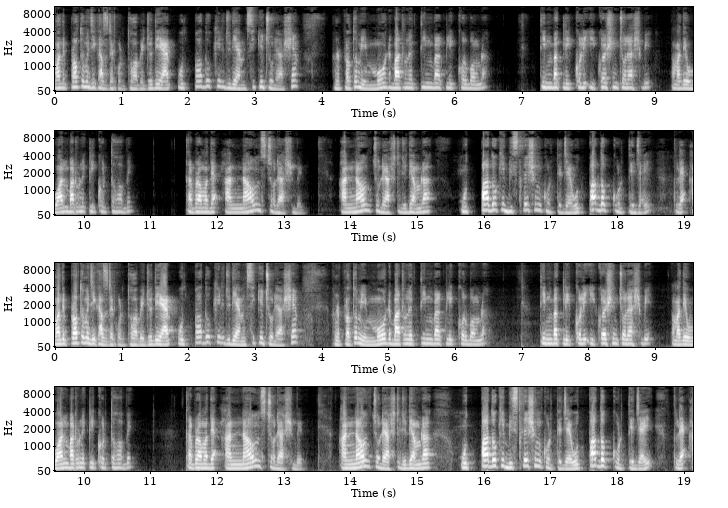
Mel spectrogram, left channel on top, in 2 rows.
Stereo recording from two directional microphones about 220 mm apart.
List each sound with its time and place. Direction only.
0.0 s speech: 50° right (ahead or behind)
